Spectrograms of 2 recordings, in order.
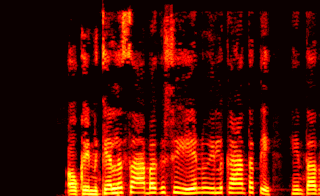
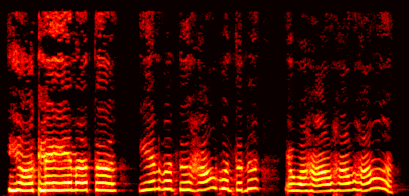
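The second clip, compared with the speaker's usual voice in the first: high, loud frightened cries; snake panic; 9 semitones higher, 6 dB louder than usual. Acted. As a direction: shriek as if a snake is at your feet.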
